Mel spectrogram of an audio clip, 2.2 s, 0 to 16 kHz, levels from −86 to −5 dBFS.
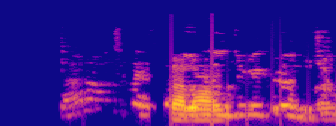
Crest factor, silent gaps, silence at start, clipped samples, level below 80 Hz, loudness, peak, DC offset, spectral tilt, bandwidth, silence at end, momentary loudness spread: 20 dB; none; 0.4 s; under 0.1%; -62 dBFS; -21 LUFS; -4 dBFS; under 0.1%; -6.5 dB/octave; 8.8 kHz; 0 s; 22 LU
